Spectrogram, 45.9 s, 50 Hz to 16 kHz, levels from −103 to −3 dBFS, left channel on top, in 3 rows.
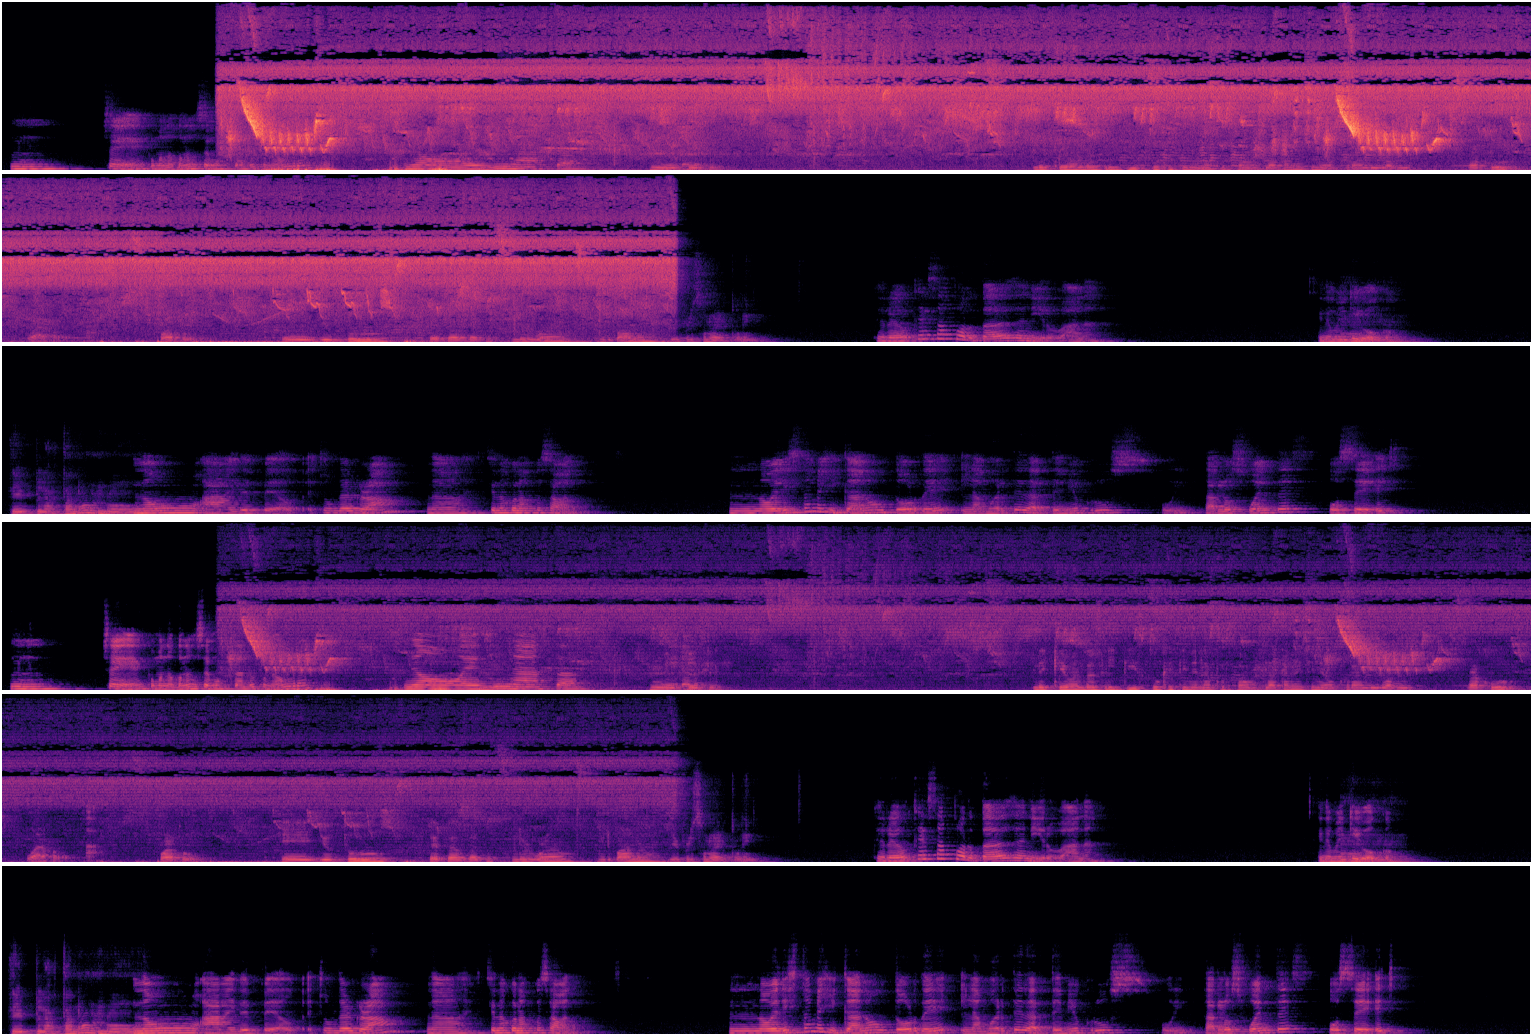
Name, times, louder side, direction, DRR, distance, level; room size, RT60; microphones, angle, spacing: voice 1, 0.1-0.6 1.0-3.1 4.0-5.8 6.6-7.0 15.5-16.3 24.0-26.3 28.5-29.3 31.9-33.5 33.8-34.6 34.8-36.4 37.9-43.5 43.9-44.5, right 3 dB, 65° right, 11 dB, 1.1 m, -46 dB
sound 1, 2.1-22.1, left 15 dB, 85° left, 0.3 m, -36 dB
voice 2, 4.7-5.3 6.5-7.3 10.3-14.1 14.7-15.2 16.9-17.3 18.1-19.1 19.6-22.9 28.7-29.3 30.7-32.1, right 1 dB, 35° right, 5 dB, 0.8 m, -47 dB
sound 2, 4.8-9.2, equal, 35° left, 2.5 m, -63 dB
14.5 x 5.3 x 6.3 m, 0.71 s
head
